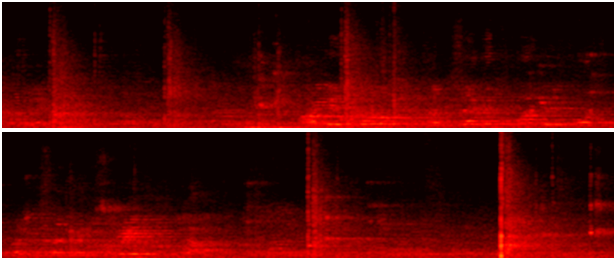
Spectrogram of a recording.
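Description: A racket strikes a shuttlecock with sharp pops in a large echoing hall.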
